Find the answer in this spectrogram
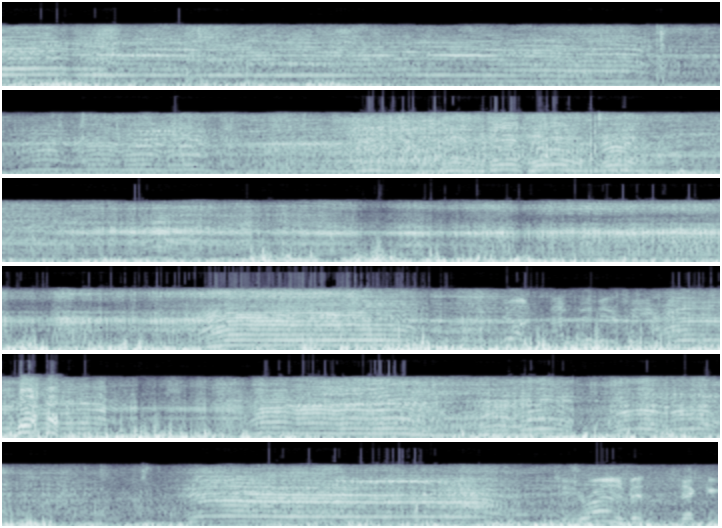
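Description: Small glow-fuel two-stroke engine of an HPI nitro RC truck running at high revs, its pitch repeatedly climbing and dropping back as the throttle is worked while it drives.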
